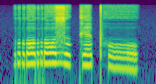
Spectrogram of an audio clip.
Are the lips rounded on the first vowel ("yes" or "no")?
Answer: yes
